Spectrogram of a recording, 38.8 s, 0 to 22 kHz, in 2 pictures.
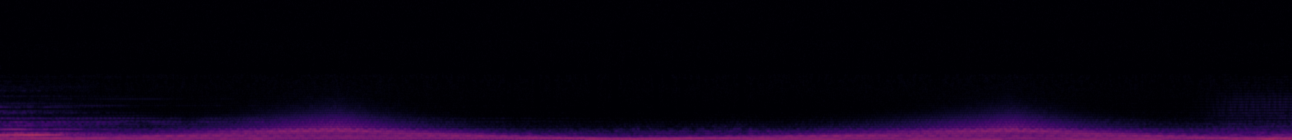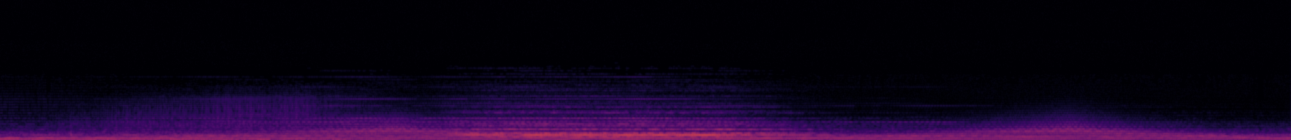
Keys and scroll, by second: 14.1 x, 16.1 3, 16.8 Return, 22.9 Return, 23.1 z, 31.8-32.5 typing, 35.2 Return.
